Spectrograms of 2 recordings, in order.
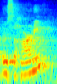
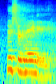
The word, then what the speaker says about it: Boussarhane: way, is Miss Ericka Boussarhane, I believe it is pronounced. Boussarhane, I think it is. I think I've been calling it Boussarhane, and then I was wrong because I heard her pronounce it in one of her videos. So apologies if I mispronounced the inflection there.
